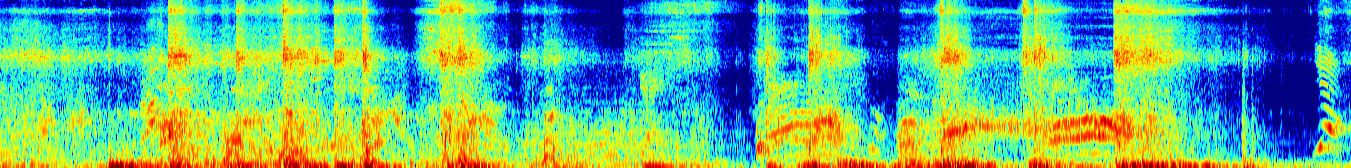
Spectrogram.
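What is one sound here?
Heavy blows thud and clash in a fight.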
